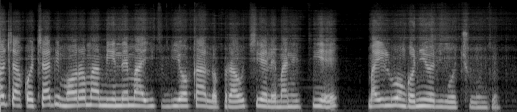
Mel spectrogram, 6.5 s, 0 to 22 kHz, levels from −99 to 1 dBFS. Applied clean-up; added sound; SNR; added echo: neural mask model RNNoise.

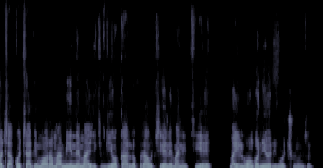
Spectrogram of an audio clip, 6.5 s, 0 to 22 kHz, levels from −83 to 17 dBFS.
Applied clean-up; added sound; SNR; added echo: neural mask model Resemble Enhance denoiser.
